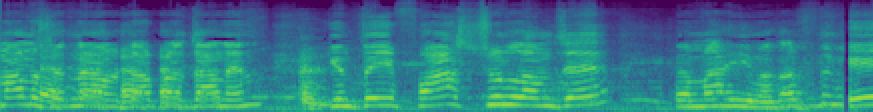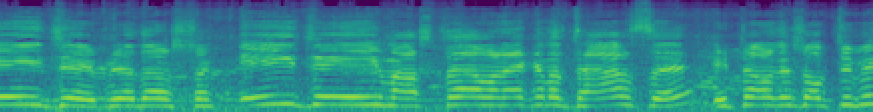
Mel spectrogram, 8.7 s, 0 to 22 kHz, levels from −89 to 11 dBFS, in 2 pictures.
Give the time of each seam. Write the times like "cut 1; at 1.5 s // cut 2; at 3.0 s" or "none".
cut 1; at 4.2 s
